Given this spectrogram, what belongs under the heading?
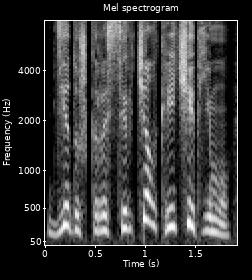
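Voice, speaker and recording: Женщина, играющая старого ворчливого плотника. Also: female voice, medium pitch, very animated, moderate pace, no echo, clean studio sound. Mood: reminiscing. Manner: folksy, chiding. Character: pious old male carpenter, scolding, storytelling.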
